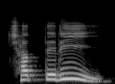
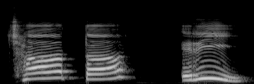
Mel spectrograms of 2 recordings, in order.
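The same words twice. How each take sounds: First: Said in the usual way. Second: छतरी stretched very slowly, each syllable separate. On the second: Shown as a demonstration. (छतरी को धीरे धीरे खींचकर बोलिए) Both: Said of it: "कैसे पढ़ेंगे?".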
